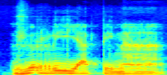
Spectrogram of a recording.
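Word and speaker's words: ذُرِّيَّتِنَا: Nah, kemudian, dzurriyatina itu boleh dibaca dua qiraat, boleh bil jam'i dzurriyati, ya, berarti mu'anas, jama' mu'anas salim. Boleh juga wal ifrodi, dibacanya mufrad, dzurriyatina, gitu, panjangnya di na-nya, begitu ya.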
